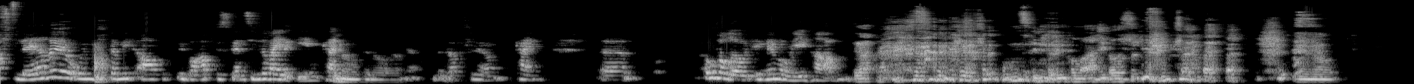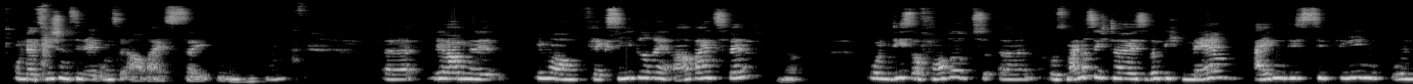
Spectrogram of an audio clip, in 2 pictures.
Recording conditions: poor sound quality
